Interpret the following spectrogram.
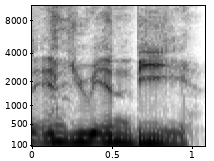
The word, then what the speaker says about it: Nunb: It's N-U-N-B. How the hell do you pronounce that?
